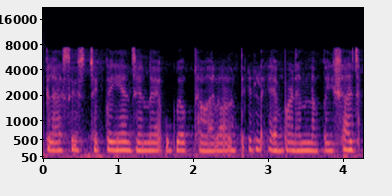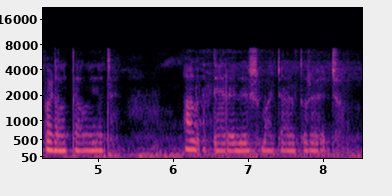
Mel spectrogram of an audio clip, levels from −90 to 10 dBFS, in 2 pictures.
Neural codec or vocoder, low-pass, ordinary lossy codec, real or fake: codec, 16 kHz, 16 kbps, FunCodec, trained on LibriTTS, 50 frames a second; 7.2 kHz; none; fake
